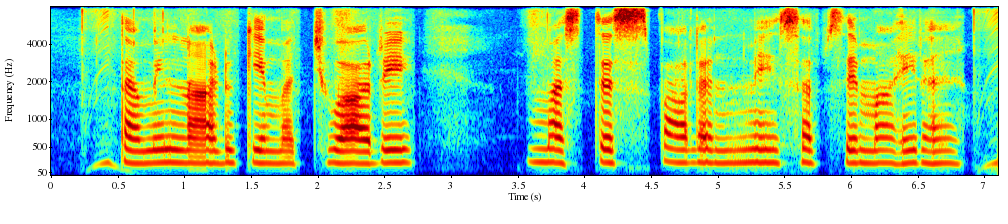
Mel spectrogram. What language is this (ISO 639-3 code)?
hin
